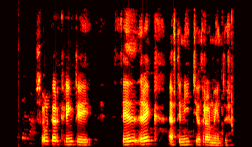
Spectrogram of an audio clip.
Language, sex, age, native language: Icelandic, male, 20-29, Icelandic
